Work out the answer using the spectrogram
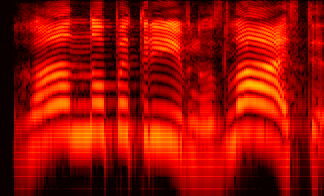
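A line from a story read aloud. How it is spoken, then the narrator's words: Shout. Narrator (Ukrainian): закричав дитячий лікар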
